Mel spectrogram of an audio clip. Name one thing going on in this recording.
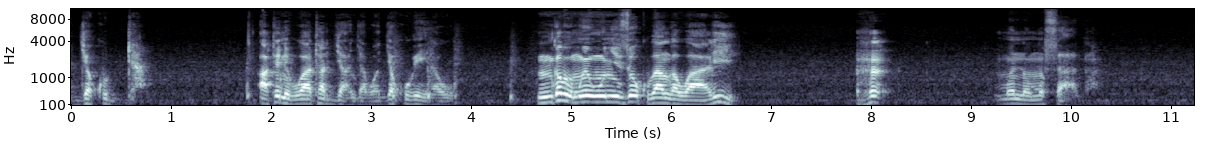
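A man speaks calmly close to the microphone, in short bursts.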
